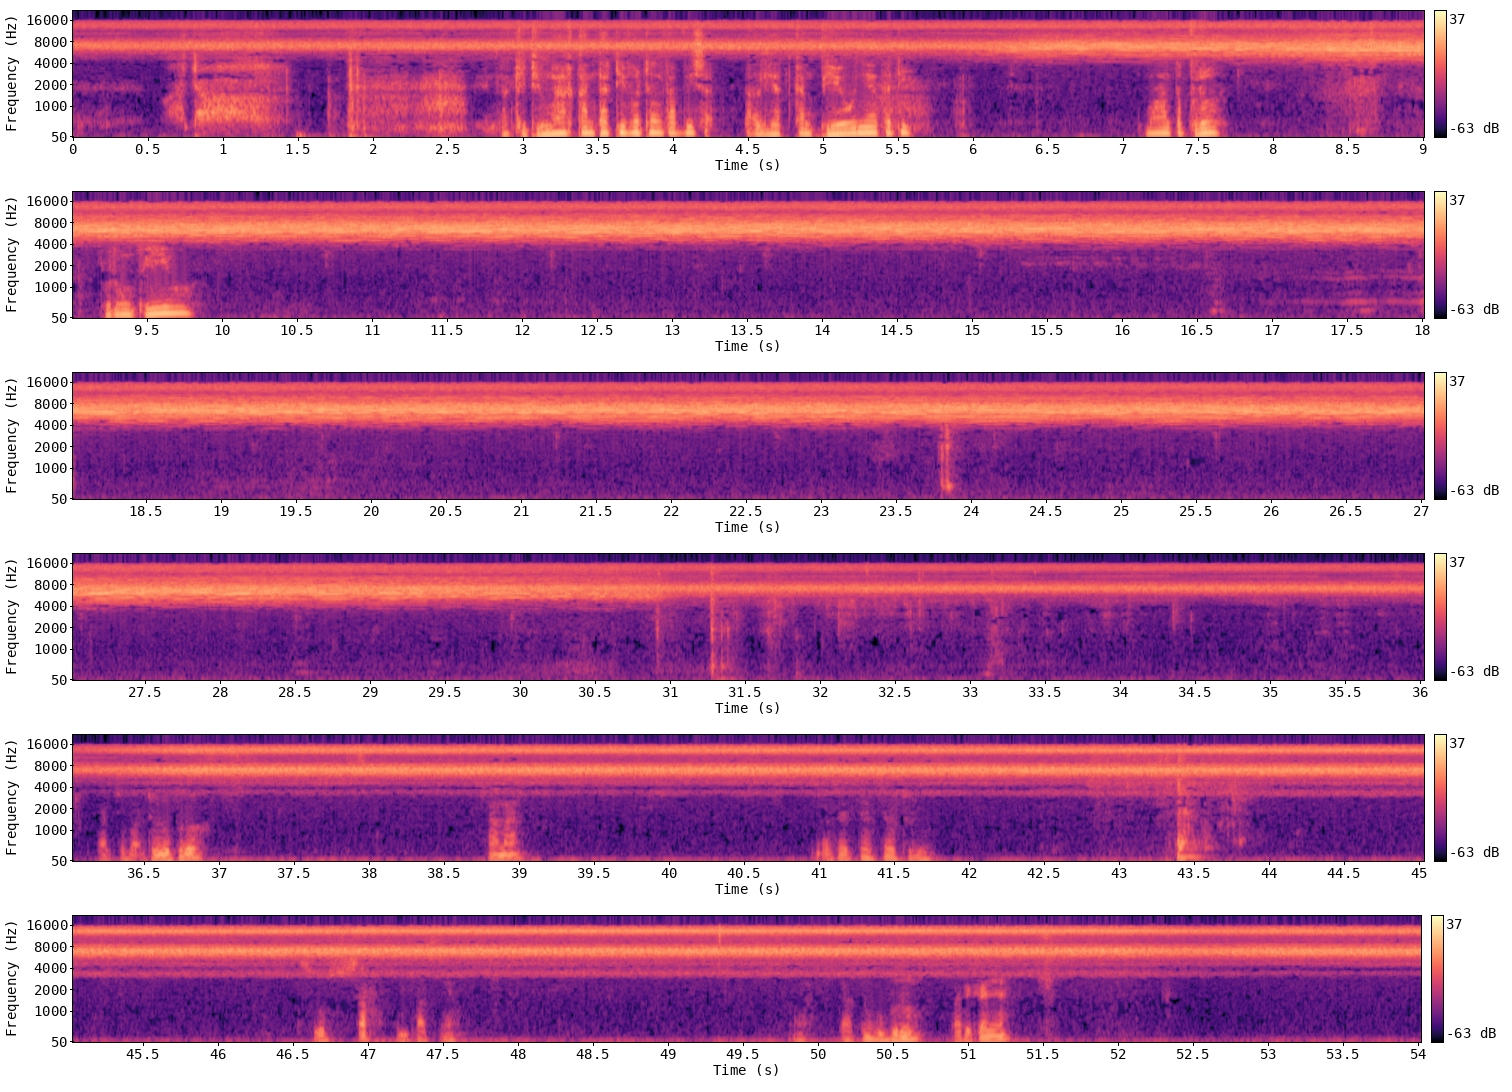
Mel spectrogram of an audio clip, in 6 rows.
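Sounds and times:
high-pitched insect buzz: 0.0 - 54.0.

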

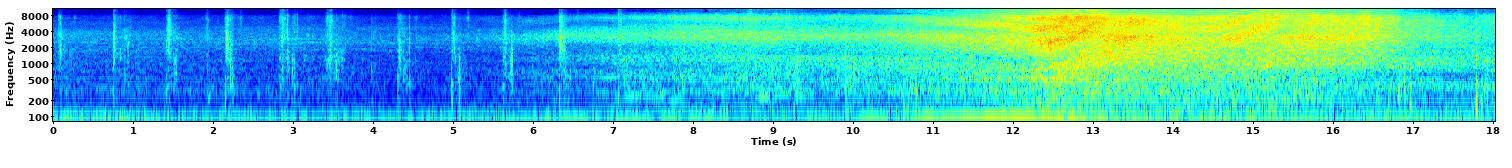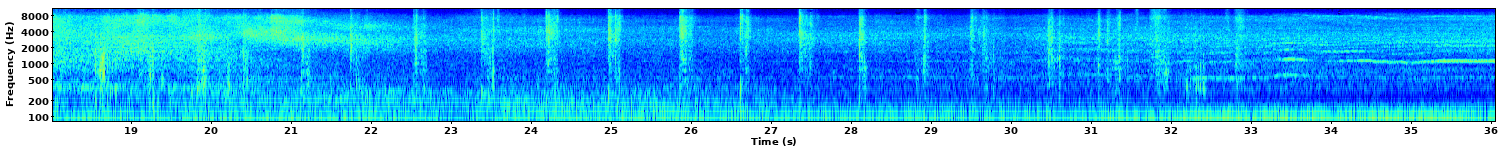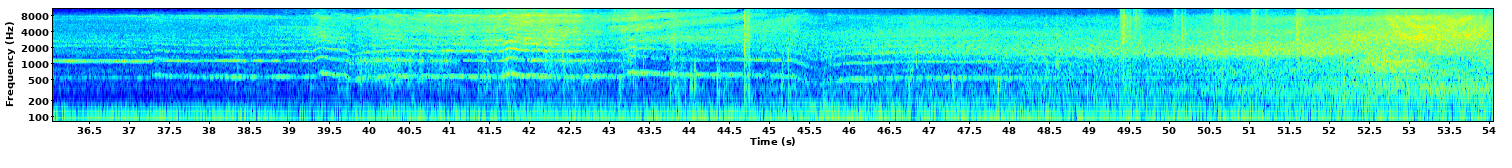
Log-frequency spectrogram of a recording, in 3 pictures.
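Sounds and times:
steady low rumble: 0.0 - 54.0
car tyres hissing on wet road: 5.8 - 33.8, 34.8 - 54.0.

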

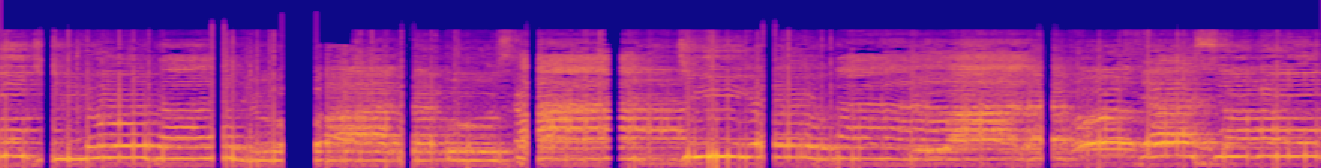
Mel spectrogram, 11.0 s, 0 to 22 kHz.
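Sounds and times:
congregation singing: 0.0 - 11.0
person singing into a microphone: 0.0 - 11.0.

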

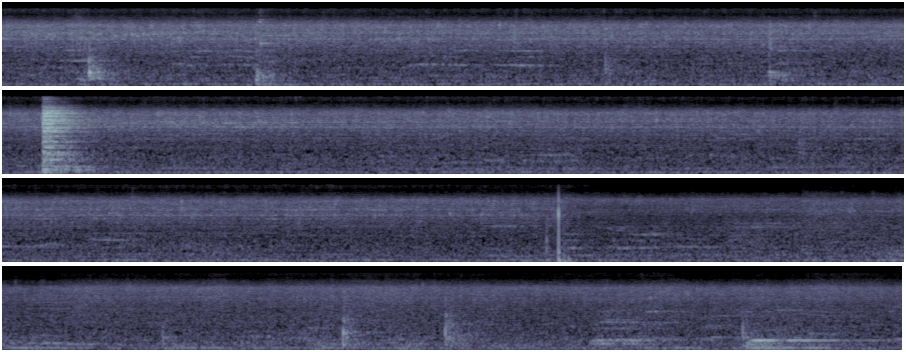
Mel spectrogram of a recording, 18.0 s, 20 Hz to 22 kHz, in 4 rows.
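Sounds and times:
chicken sizzling in frying pan: 0.0 - 18.0.

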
